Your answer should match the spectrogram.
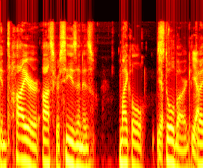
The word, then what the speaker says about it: Stuhlbarg: And the all-star of the entire Oscar season is Michael Stuhlbarg. Did I say it right? Stuhlbarg, yeah.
